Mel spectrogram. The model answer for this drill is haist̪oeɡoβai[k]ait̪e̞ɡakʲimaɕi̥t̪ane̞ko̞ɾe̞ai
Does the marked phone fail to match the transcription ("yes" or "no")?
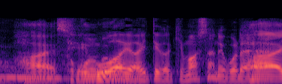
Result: yes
